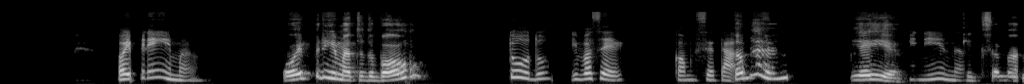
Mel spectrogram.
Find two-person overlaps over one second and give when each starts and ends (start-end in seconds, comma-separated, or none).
none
